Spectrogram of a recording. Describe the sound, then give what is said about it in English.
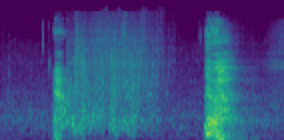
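Splashy sloshing as a person crawls on hands and knees through an inch or two of oily water in a concrete pipe: a drawn-out swish of disturbed water, a pause, then a second sharper, louder splash. “I've been crawling for a while now. Seems to only be water making its way through here.”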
